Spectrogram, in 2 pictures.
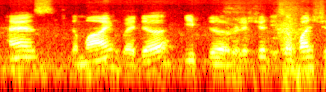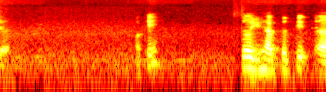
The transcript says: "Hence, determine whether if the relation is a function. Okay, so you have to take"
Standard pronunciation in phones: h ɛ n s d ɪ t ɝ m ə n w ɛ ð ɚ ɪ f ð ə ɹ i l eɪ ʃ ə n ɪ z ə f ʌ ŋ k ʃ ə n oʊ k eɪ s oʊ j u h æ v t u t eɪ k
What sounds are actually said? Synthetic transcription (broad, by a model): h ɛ n s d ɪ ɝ m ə n w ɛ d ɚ ɪ f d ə ɹ i l eɪ ʃ ə n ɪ s ə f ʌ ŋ ʃ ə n oʊ k eɪ s oʊ j u h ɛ f t u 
